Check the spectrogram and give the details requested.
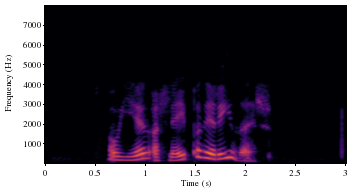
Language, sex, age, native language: Icelandic, female, 50-59, Icelandic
